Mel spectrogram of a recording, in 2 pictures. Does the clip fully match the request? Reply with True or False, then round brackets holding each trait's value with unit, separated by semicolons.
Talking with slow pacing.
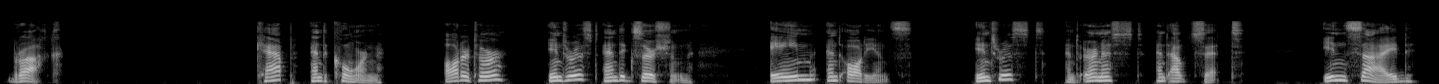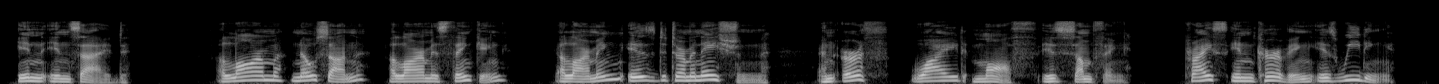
True (80 wpm)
